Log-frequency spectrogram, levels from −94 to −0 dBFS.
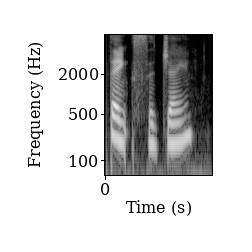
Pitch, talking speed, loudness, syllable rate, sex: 200 Hz, 165 wpm, -22 LUFS, 3.4 syllables/s, female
